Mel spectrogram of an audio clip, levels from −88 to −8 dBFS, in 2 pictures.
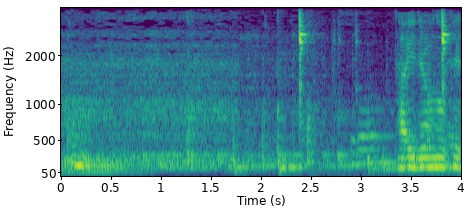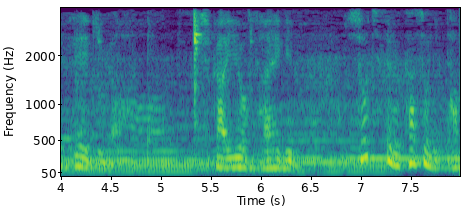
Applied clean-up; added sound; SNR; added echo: none; Dishes, pots, and pans / Chink, clink; 7 dB; reverberation time 0.3 s.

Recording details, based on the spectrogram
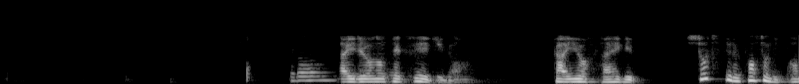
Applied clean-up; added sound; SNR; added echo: neural mask model DeepFilterNet 3.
